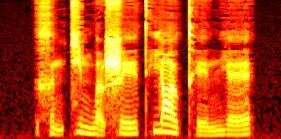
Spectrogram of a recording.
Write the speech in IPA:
x ə̰˨˩ n t͡ɕ i˥˨ m w ä̰˨˩ ʂ e˨˦ ɪ̯ t̪ʰ j ɑ˥˨ ʊ̯ kʰ e˩ ɪ̯ n̪ j ɛ˨˦

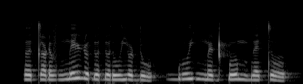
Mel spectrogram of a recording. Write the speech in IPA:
ə t ɒ ɽ ə v ŋ͡m e j ɳ ʊ ɗ ʊ ɗ ʊ ɾ u j o ɖ ɾ u | ɡ͡b u j ŋ͡m ɛ ɖ k͡p ʊ m b ɛ t ʊ

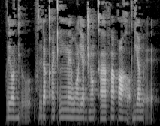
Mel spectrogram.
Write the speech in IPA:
ɾʲ ɔ ɡʲ o̰ | f r i qʼ ĩ kʼ ĩ ŋ͡m ɛ̃ w ɔ̃ ɾʲ ɑ d͡ʒ ɔ̃ kʼ ã f ã q ɑ ʁ ɔ̰ ɡʲ ɑ w ɛ̰

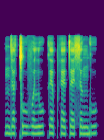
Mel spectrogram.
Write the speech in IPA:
n d ɜ ǀ u v ə l u k ɛ pʰ ɛ t̪ ɛ s ə ŋ ɡ u

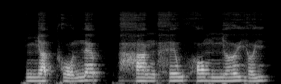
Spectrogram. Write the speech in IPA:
ɲ a˨˩ t̚ k o˨˩˨ n ɛ˦˥ p̚ | h a˧ ŋ h e˧ w h ɔ˧ m ɲ əː˧˥ j ə˧˥ j

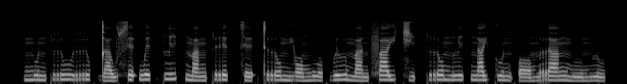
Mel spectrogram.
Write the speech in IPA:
m u˧ n p r uː˥˩ r u˥˩ k̚ d a˩˦ w s e˦˥ ʔ w e˥˩ k̚ p l i˥˩ t̚ m a˧ ŋ p r e˥˩ k̚ s e˨˩ ʔ t r o˧ m j ɔː˩˦ m w o˨˩ k̚ l ɯː˥˩ m a˨˩ n f a˥˩ j t͡ɕ i˨˩ t̚ p r o˥˩ m l i˦˥ t̚ n a˥˩ j k u˧ n ʔ ɔː˩˦ m r aː˦˥ ŋ m uː˩˦ m l u˨˩ k̚

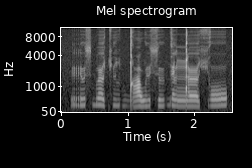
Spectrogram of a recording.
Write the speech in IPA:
r ʉ s b œː cʰ y ʎ ɡ͡ǃ ɑ w y s ʉ ɡ ɛ l ŋ͡ǃ œː ç o

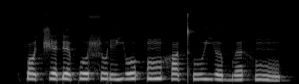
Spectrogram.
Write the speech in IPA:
k͡p ɔ t͡ʃ ɛ ɗ ɛ p o ɬ u ɾ i j o ʔ õ h ɒ tʰ u j ə b ɜ h ũ

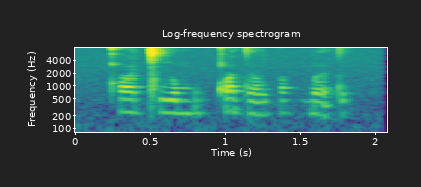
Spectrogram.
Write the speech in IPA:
qʰ ũ e̯ ǀʰ i o̯ m b u k qʼ ũ t ə̃ v q ĩ q ɡ͡b ə̃ t

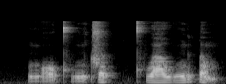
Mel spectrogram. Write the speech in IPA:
ŋ ɔː˨˩ kʷʰ ɪ˨˥ ŋ t͡s ɐ˥ t̚ | kʷʰ aː˧ w ŋ ɵ˥ t̚ ɐ˨˩ m

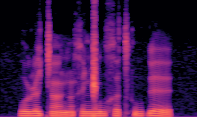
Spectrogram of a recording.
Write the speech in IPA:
o ɭ ɐ c ã ɡ ɐ̃ x ɛ ŋ͡ǁ u x ɐ t͡sʼ u ɠ ɛ

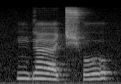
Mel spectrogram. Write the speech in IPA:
ŋ ɡ æ t͡ɕʰ o

